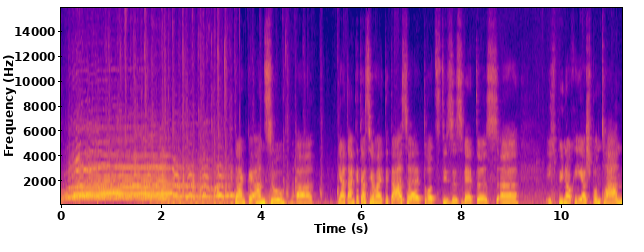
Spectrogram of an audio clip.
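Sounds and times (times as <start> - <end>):
large crowd of demonstrators cheering and whooping: 0.0 - 5.3
speech: 3.5 - 11.2.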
